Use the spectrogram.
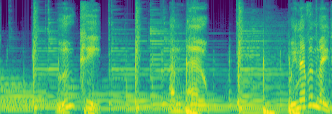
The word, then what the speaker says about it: Looe Key: And it's not pronounced Looe Key, as you would expect. It's pronounced Looe Key.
